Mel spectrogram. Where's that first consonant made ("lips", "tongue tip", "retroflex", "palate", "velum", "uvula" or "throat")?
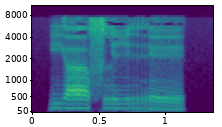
palate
